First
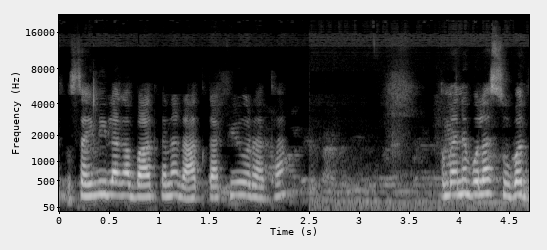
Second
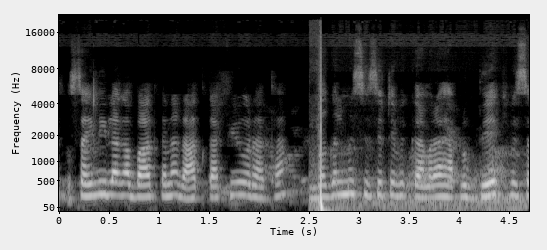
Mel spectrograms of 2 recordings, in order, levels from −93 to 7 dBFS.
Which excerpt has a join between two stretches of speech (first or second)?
second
